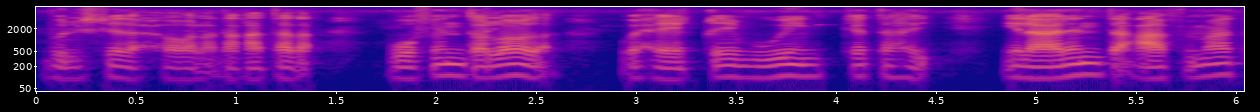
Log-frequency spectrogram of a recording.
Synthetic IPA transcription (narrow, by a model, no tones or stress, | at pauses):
bʊlʃɐðɐħɔːlʔɐ̰ɖɑqɑt̪ʰɐðɐ̰ | buːfɪnt̪ʰɐlɔːðɐ̰ | wɑħɑjqɛjbwɛjŋkʰɐt̪ʰɐɦɛj | ɪlaːlɪnt̪ʰɐ̰ʕɑ̰ːfɪmaːd̪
